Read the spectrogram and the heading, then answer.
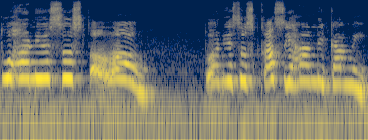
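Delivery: high, loud, desperate pleading cry.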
